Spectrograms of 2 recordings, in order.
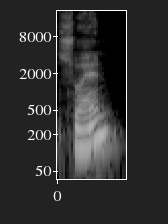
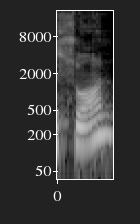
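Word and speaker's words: swan: Golden का मतलब है सुनहला, स्वैन हंस। इसे स्वॉन और स्वैन दोनों पढ़ते हैं, लेकिन इसका सही प्रोनाउंसिएशन स्वॉन होता है।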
